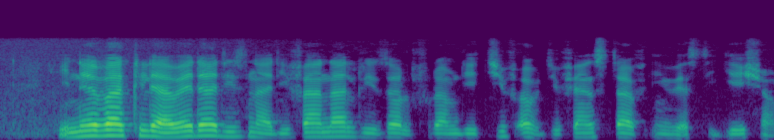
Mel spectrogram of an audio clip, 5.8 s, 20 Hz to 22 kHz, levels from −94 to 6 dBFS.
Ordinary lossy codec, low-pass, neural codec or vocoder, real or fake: none; 7.2 kHz; none; real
